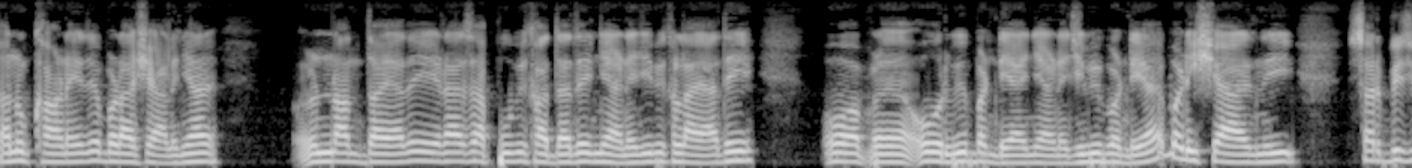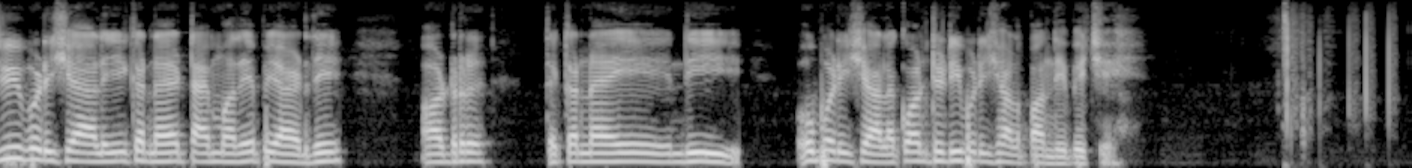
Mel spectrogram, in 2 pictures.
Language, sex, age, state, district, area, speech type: Dogri, male, 30-45, Jammu and Kashmir, Samba, rural, spontaneous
